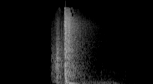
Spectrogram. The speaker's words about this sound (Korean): 난 그날 잠자는 미녀를 얘기하고 교무실에 끌려가 따귀를 맞았다.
